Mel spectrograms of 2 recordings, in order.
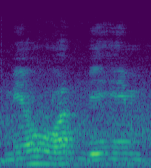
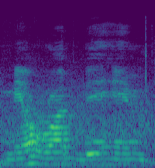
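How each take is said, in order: First: The n sound merges fully into the r. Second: The n sound merges fully into the r.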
